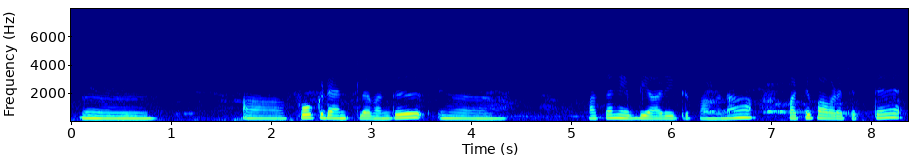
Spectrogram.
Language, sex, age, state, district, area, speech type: Tamil, female, 18-30, Tamil Nadu, Tiruvannamalai, rural, spontaneous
